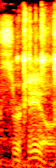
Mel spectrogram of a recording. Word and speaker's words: Sergio: Sergio don't even pronounce right in Spanish. It would be like Sergio, right?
